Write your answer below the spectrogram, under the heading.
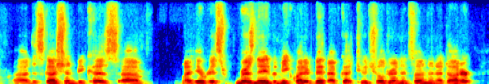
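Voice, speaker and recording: A man with an unremarkable speaking voice talks at a fairly quick pace, his medium pitch showing ordinary pitch variation in a dry, close sound with no echo. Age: 60s. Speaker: club member. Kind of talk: casual remarks in meeting discussion. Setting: club meeting.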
